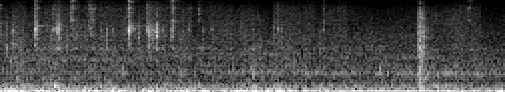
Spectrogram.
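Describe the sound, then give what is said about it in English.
A police car passes through a neighborhood, its engine and road noise a steady low rumble that fills the whole clip with no siren and no talk. “It's the cops. It literally is the police, but yeah. Whatever. The police is in the neighborhood. The popo.”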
